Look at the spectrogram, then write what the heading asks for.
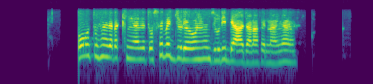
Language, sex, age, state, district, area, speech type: Dogri, male, 18-30, Jammu and Kashmir, Reasi, rural, conversation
